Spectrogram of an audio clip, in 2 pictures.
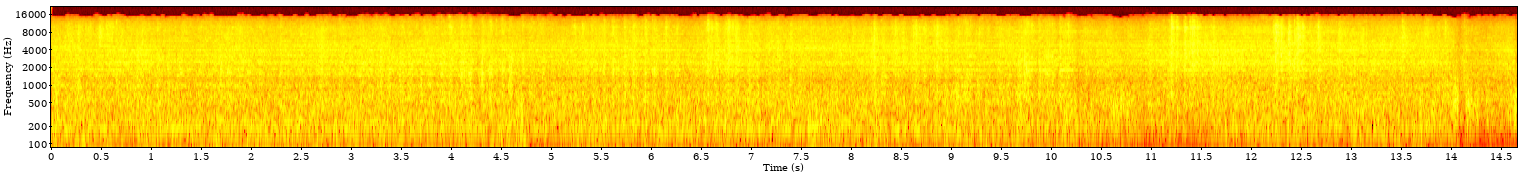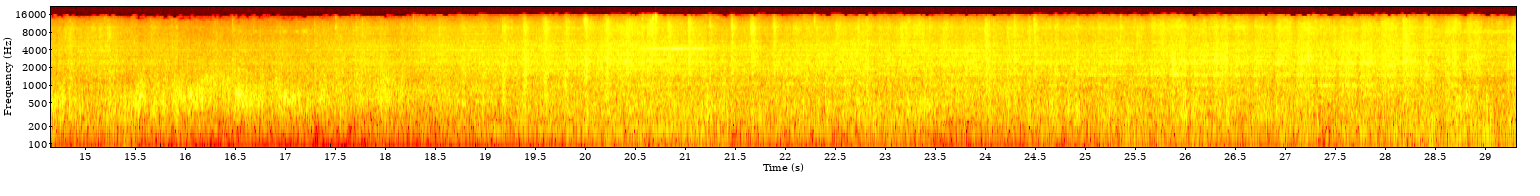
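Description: A train rolling past, the steady noise of its wheels on the rails.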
